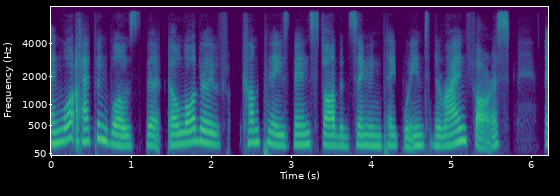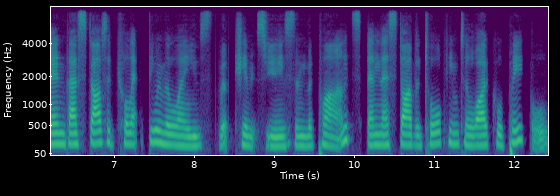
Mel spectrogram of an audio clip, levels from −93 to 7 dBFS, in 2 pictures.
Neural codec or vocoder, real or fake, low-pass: codec, 16 kHz, 0.5 kbps, FreqCodec, larger model; fake; 7.2 kHz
